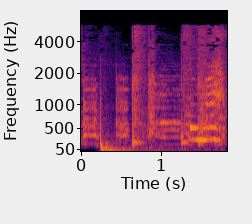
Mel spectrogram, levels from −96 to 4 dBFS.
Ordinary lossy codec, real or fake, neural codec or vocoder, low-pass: MP3, 24 kbps; fake; codec, 16 kHz in and 24 kHz out, 2.2 kbps, FireRedTTS-2 codec; 7.2 kHz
